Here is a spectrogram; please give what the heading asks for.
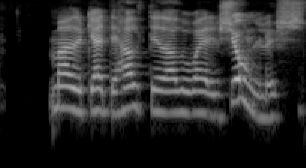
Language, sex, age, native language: Icelandic, female, 13, Icelandic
